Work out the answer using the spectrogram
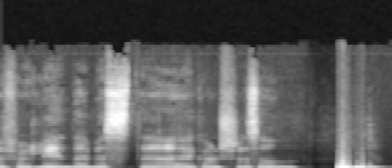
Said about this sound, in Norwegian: Oi, stanga jeg borti mikrofonen. Beklager det.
